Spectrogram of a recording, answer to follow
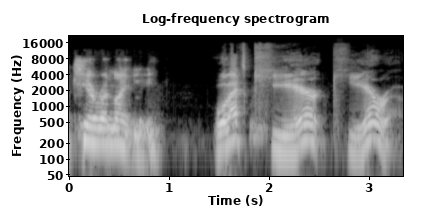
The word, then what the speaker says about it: Keira: It's ear. Like how you spell ear.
